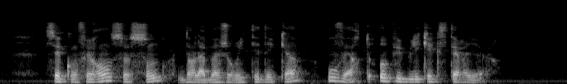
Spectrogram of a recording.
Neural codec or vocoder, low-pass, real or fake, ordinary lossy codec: none; 7.2 kHz; real; MP3, 48 kbps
